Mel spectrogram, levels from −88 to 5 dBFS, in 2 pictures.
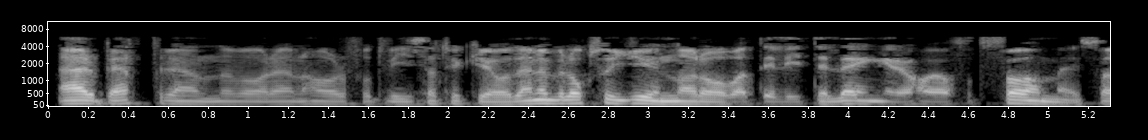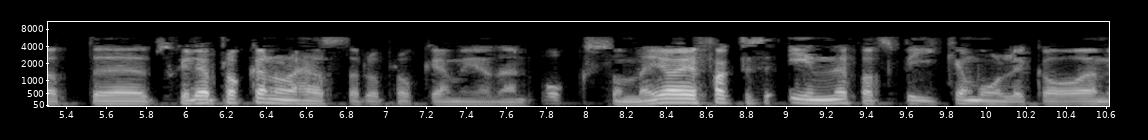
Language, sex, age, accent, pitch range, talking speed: Swedish, male, 30-49, native, 105-130 Hz, 280 wpm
